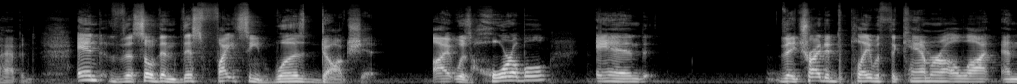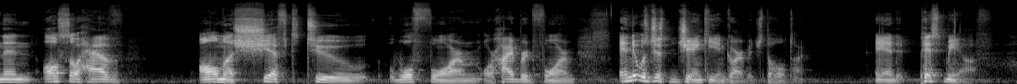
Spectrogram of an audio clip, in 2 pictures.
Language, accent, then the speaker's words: English; United States; as an American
